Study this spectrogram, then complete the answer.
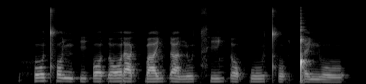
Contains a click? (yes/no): yes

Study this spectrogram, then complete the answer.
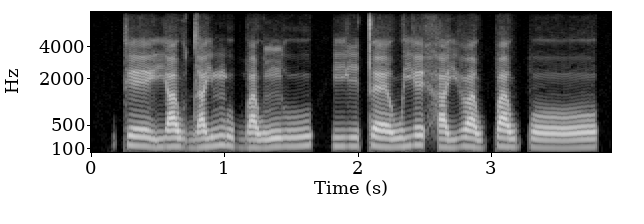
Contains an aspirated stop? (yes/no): no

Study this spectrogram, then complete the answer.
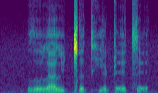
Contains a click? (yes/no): yes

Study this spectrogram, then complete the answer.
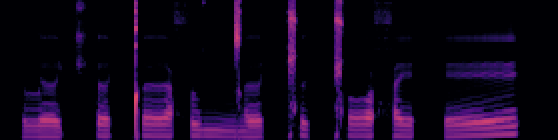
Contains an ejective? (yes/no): yes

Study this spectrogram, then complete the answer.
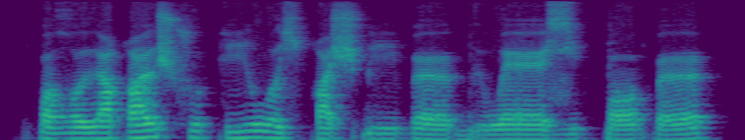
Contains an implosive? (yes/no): yes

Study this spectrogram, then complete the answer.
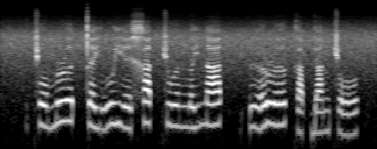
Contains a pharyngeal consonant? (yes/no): no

